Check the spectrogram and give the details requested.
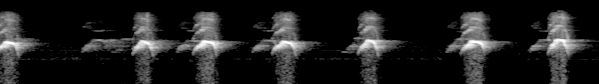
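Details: Several cockatiels singing, for teaching a pet cockatiel to sing: a clear, slurred whistle that rises then drops, repeated seven times in about six seconds with uneven spacing and a raspy overtone.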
